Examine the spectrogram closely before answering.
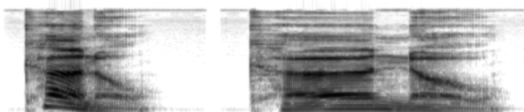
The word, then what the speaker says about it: colonel: 2 syllables, stress on the first. Let's practice. Kernel, kernel.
